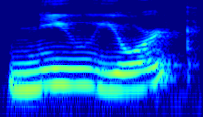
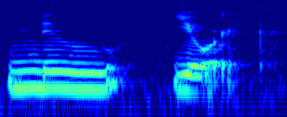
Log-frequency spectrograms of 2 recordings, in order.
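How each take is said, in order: First: The vowel in 'New' is said harshly. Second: The vowel in 'New' is said softly, like 'noo'. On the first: The speaker calls it wrong. "I hear a lot of people pronouncing that E U very harshly" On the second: The speaker calls it right. "if you want to pronounce it the right way"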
